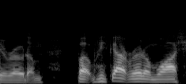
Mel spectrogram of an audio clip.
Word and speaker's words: Rotom: Rotom wash we've got rodham because my buddy Dave cannot pronounce the word Rotom for whatever reason he really thinks it should be Rodham it's definitely Rotom but we've got rhythm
